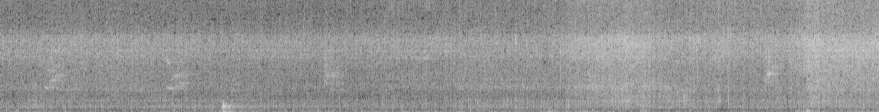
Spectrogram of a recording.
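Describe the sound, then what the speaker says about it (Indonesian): Fish fries in hot oil in a pan, giving a soft, continuous sizzle and crackle close by. The frying grows a little louder near the end, with a few small pops and no talking. "kita akan goreng lagi hingga satu sisinya kecoklatan juga"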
